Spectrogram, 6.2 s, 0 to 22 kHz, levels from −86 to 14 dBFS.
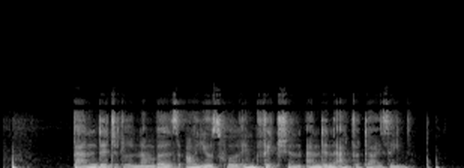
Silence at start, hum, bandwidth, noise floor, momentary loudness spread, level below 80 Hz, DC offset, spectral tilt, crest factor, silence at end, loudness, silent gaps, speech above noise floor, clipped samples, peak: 0.15 s; none; 9.2 kHz; -71 dBFS; 10 LU; -48 dBFS; under 0.1%; -5.5 dB/octave; 14 dB; 0.35 s; -19 LUFS; none; 54 dB; under 0.1%; -4 dBFS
